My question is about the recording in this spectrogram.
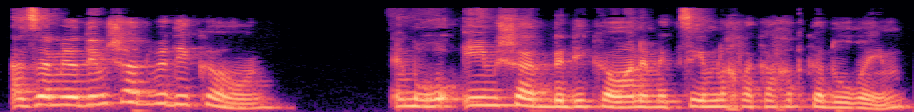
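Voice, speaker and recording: A woman's voice: medium pitch, dark tone. A woman hosting an interview, reflecting back and summing up what her guest says. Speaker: podcast host. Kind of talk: supportive interview.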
